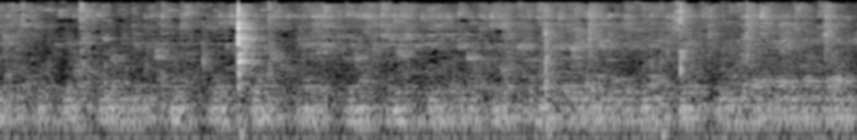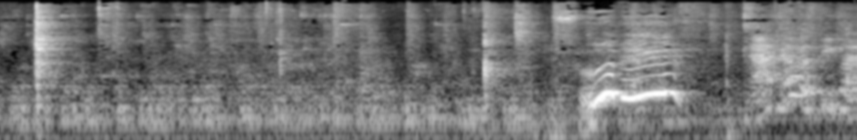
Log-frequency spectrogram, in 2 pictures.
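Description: A knife and fork clink faintly on a plate, with a few sharp clicks over a low murmur. Near the end comes a short, loud, high-pitched cry that rises and wavers.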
